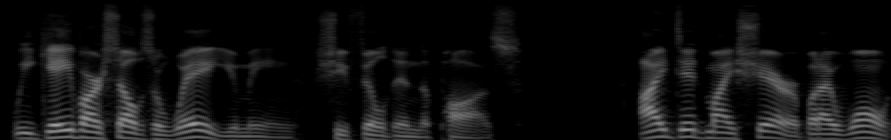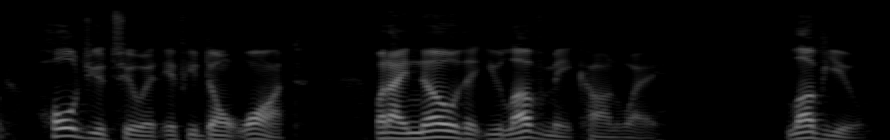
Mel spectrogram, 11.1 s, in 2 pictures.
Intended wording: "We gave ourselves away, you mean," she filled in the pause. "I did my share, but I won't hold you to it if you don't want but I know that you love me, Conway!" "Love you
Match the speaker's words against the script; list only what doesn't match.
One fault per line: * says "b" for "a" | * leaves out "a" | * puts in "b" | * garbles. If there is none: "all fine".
all fine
